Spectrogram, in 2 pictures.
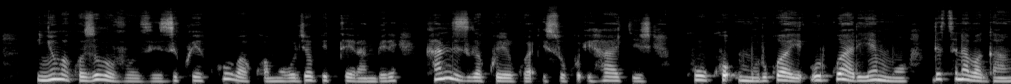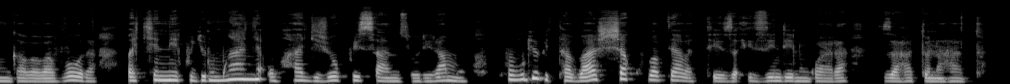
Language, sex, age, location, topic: Kinyarwanda, female, 18-24, Kigali, health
